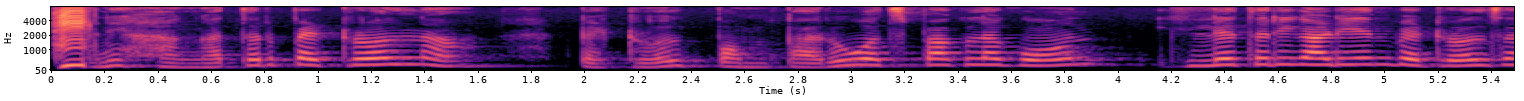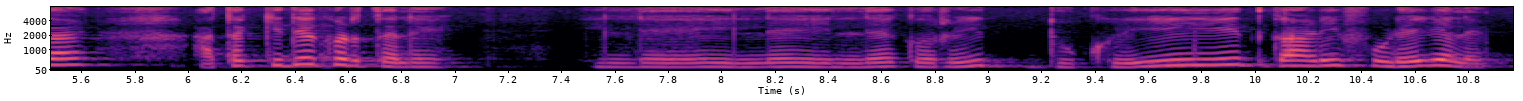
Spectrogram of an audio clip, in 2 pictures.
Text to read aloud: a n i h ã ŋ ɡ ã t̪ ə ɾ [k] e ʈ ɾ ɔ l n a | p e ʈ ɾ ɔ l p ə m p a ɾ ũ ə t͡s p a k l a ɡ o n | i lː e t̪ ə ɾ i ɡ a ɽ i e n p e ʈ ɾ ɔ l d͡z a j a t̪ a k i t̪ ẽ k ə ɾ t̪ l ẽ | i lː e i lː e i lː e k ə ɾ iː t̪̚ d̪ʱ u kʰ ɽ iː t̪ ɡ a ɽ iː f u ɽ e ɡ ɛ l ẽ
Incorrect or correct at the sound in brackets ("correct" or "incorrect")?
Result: incorrect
